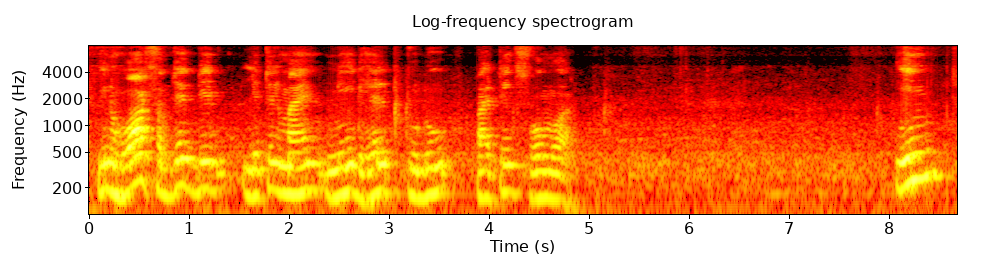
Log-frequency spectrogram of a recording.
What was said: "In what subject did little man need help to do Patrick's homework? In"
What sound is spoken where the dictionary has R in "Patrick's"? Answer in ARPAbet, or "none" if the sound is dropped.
none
